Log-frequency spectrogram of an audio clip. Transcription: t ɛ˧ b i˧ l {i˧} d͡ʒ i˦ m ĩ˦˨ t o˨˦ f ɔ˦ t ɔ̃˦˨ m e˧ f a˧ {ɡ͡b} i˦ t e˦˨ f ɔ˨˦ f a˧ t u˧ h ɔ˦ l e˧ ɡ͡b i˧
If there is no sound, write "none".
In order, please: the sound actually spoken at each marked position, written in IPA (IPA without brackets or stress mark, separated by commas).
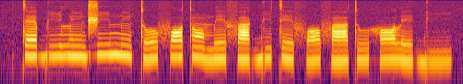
ĩ˧, ɡ͡b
